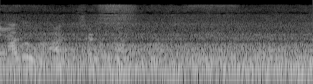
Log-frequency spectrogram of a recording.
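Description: Steady low hum inside a Kalayang skytrain car standing at a station, from the train's onboard equipment, with faint voices in the background.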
